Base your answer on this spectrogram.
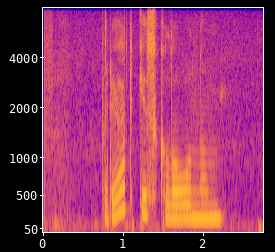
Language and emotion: Russian, neutral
